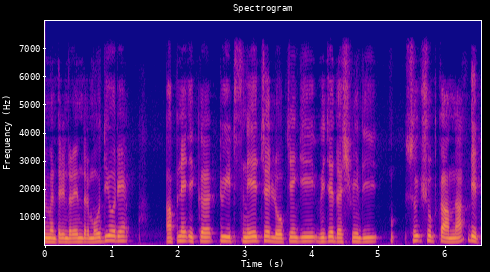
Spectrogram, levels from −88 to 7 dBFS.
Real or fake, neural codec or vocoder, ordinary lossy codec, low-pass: fake; autoencoder, 48 kHz, 32 numbers a frame, DAC-VAE, trained on Japanese speech; none; 7.2 kHz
